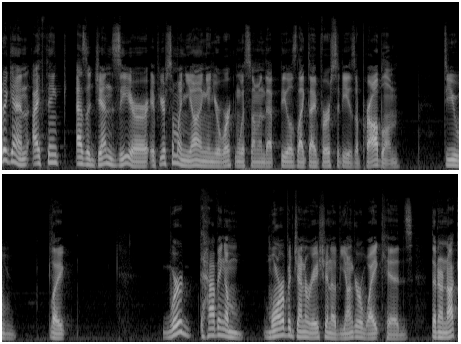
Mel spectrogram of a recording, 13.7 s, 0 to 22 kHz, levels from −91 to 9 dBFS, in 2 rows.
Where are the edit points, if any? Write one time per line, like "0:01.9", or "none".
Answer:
none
